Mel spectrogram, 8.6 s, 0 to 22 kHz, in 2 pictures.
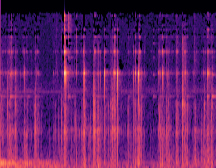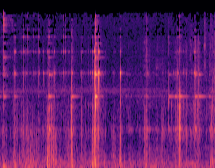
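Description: A small clear glass bowl partly filled with acorns is held at face height, then tilted and shaken so the acorns roll and clink against the glass walls. The result is a series of short, bright, sharp clinks ringing around 3.7 kHz, with soft rolling rattles in between and a faint low rumble in the first second.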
